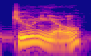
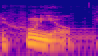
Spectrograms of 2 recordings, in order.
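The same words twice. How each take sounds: First: The name begins with a hard J sound. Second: The name begins with a softer, non-J sound. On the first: The speaker calls it right. "with a hard J" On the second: The speaker calls it wrong. "I think I said Junio"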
